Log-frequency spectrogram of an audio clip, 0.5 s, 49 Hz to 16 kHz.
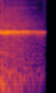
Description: Energy Hit 03.wav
